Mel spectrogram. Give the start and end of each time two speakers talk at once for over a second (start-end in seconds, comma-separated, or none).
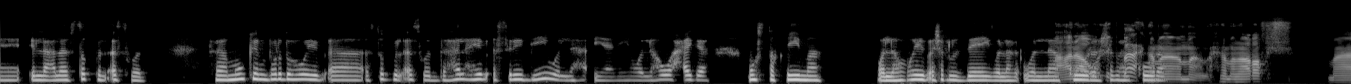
10.5-11.7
